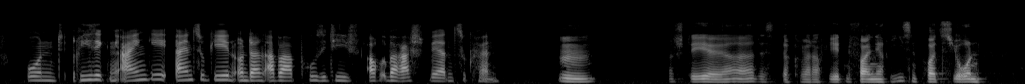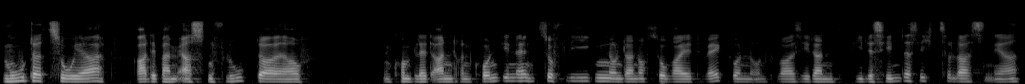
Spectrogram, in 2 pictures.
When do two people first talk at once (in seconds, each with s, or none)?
none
